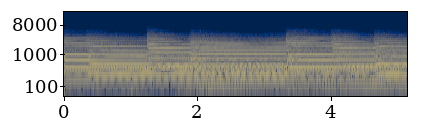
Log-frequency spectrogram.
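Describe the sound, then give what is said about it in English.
The bells of Big Ben, the 135-year-old clock tower of the British Parliament in London, chiming a slow melodic sequence of six loud struck notes, each tone ringing on and overlapping the next, with no voices present. “The British Parliament's Big Ben clock tower is starting to show a slight tilt.”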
